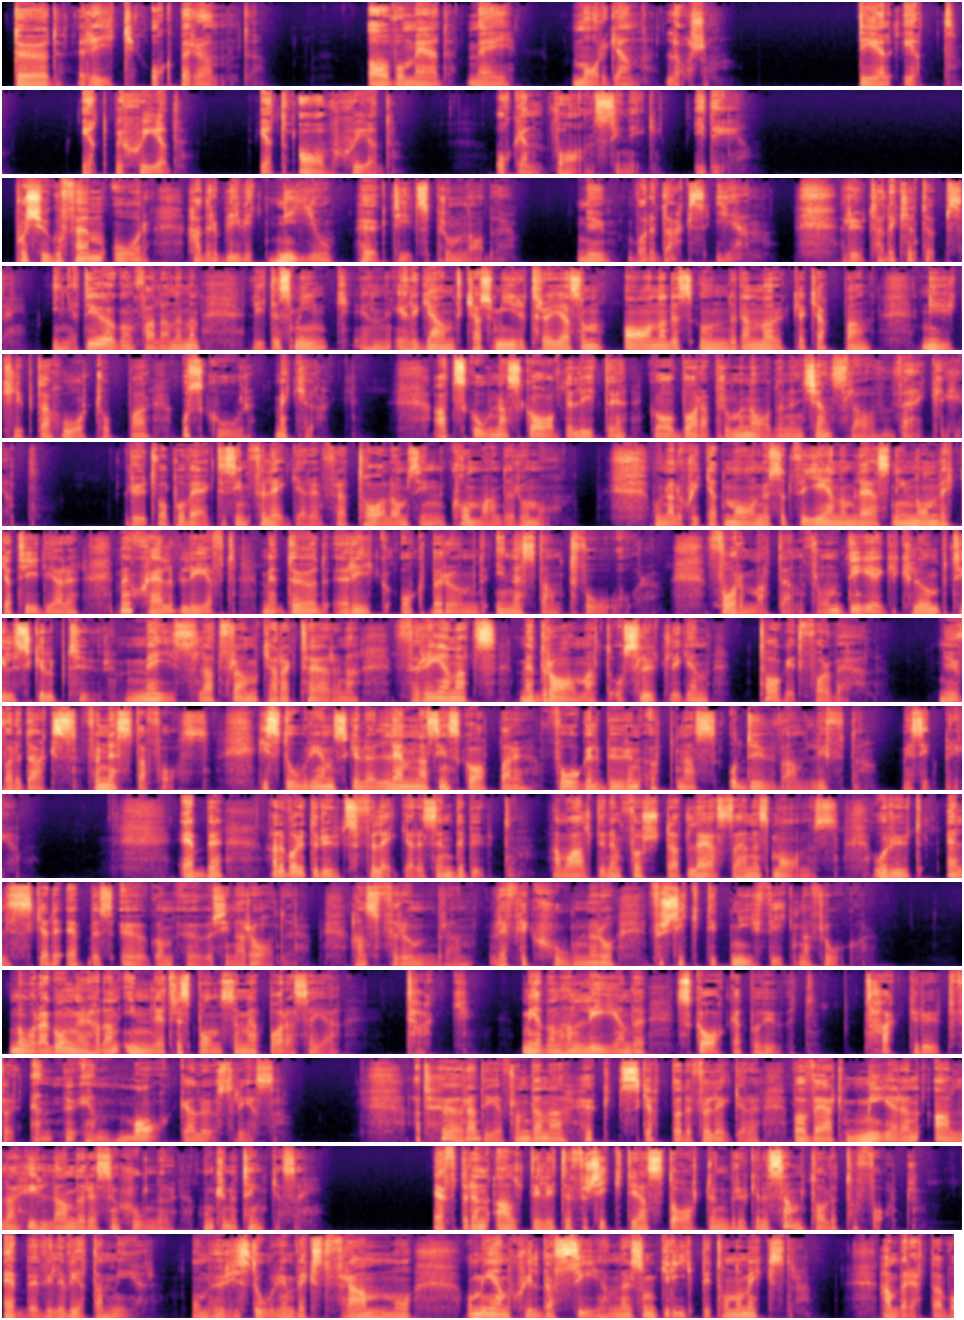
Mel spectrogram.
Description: Död, rik och berömd (ljudbok) av Morgan Larsson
